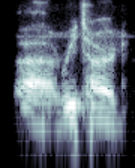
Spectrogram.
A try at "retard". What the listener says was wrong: put the emphasis on the wrong syllable for retard. It was like how you retard an engine rather than calling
